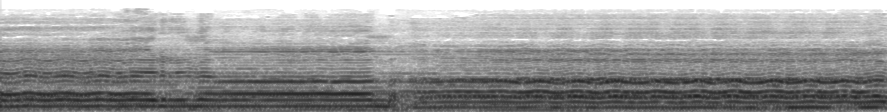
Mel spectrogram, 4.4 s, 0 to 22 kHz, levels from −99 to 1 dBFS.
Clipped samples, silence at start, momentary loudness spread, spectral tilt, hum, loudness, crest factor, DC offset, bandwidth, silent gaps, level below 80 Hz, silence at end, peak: under 0.1%; 0 s; 3 LU; -7 dB/octave; none; -17 LUFS; 12 dB; under 0.1%; 12.5 kHz; none; -44 dBFS; 0 s; -4 dBFS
